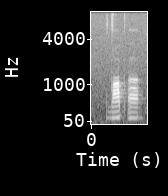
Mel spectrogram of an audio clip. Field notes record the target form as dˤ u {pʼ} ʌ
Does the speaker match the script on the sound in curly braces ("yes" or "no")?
yes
